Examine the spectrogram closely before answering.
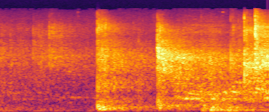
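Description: A ball thuds as it is kicked hard in a large echoing hall.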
